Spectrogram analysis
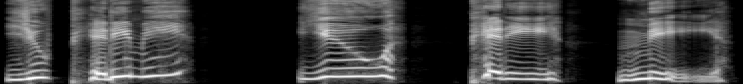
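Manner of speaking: high, loud, outraged outburst; erupt, then drag the words out slowly; enraged disbelief. Acted. Sick woman enraged at being pitied, loud outrage.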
